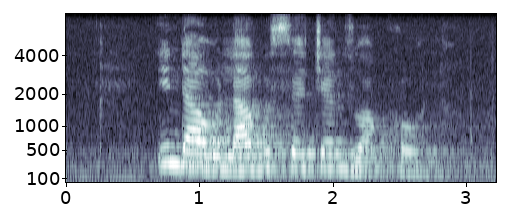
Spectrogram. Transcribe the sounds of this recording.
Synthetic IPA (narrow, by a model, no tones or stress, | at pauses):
indʱawɔlak̬usɛt͡ʃʼɛnd͡zʱwakʰɔːna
